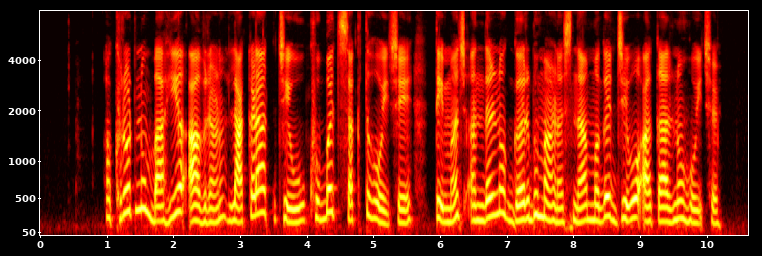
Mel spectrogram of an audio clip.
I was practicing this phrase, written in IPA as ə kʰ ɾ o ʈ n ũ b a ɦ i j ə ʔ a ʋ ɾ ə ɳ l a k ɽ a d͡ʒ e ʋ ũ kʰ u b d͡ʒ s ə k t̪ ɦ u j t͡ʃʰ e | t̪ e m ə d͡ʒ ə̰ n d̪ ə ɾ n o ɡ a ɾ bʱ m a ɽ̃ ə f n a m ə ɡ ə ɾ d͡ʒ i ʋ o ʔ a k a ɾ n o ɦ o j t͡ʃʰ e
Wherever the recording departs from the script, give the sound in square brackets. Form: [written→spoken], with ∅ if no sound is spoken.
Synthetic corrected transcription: ə kʰ ɾ o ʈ n ũ b a ɦ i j ə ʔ a ʋ ɾ ə ɳ l a k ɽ a d͡ʒ e ʋ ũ kʰ u b d͡ʒ s ə k t̪ ɦ [u→o] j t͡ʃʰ e | t̪ e m ə d͡ʒ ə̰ n d̪ ə ɾ n o ɡ [a→ə] ɾ bʱ m a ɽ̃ ə [f→s] n a m ə ɡ ə ɾ d͡ʒ [i→e] ʋ o ʔ a k a ɾ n o ɦ o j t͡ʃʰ e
